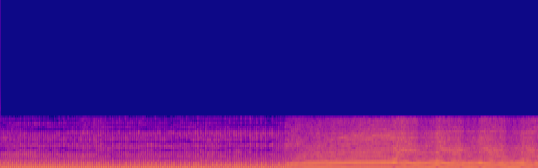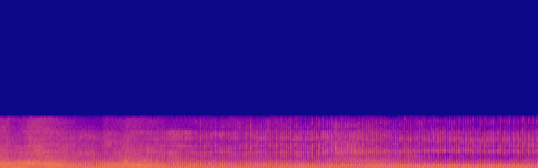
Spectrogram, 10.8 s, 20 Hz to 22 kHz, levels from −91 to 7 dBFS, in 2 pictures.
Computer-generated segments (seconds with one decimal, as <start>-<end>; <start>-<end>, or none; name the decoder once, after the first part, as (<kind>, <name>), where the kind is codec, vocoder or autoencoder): 5.7-8.2 (codec, DAC)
